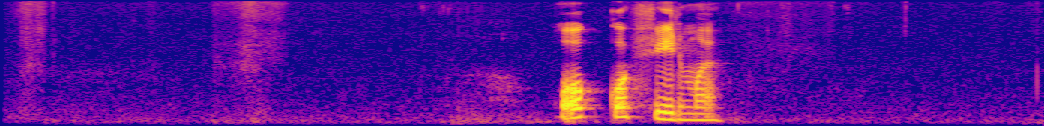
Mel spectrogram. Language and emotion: Russian, neutral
